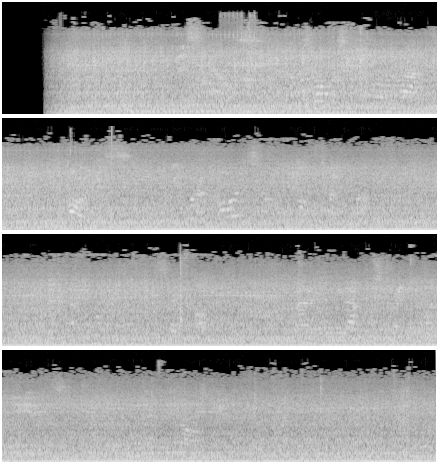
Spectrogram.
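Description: A bus engine rumbles steadily from inside.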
